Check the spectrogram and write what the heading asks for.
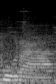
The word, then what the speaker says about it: Pvra: ee apapun ya Jadi u-nya tuh kita ganti pakai v makanya kadang-kadang orang suka bingung kan Ini bacanya Pa pvra atau apa sebenarnya tuh dibacanya purang gitu sebenarnya pertama kita mikir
